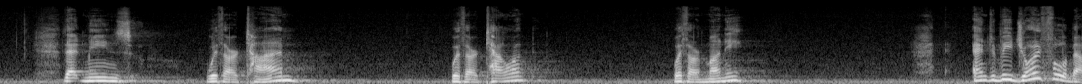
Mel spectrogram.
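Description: An older man preaches with emphasis through a microphone, in short phrases with pauses.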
